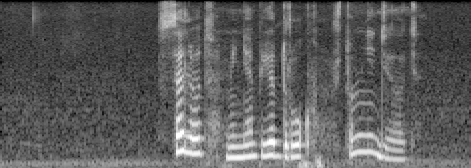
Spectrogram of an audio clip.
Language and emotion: Russian, neutral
